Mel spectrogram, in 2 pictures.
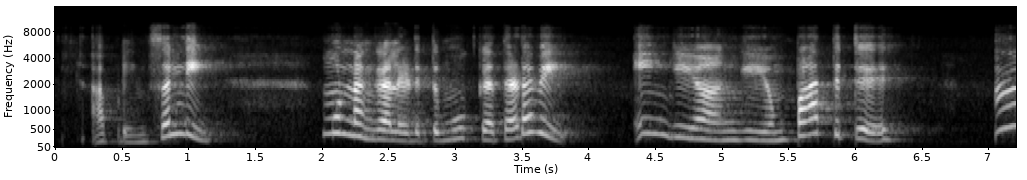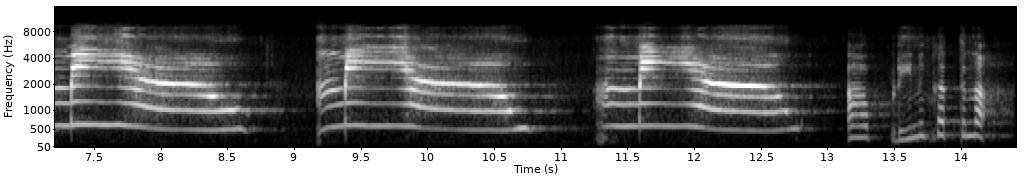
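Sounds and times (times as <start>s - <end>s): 
speech: 0.3s - 1.3s, 2.0s - 6.4s, 13.5s - 14.4s
voice imitating a kitten's meowing: 7.1s - 13.0s.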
